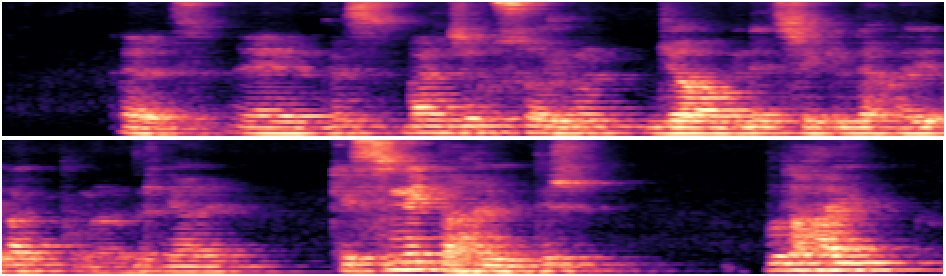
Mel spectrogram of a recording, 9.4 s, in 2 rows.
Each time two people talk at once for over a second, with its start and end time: none

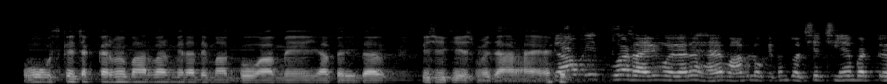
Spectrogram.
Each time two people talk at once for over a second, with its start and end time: none

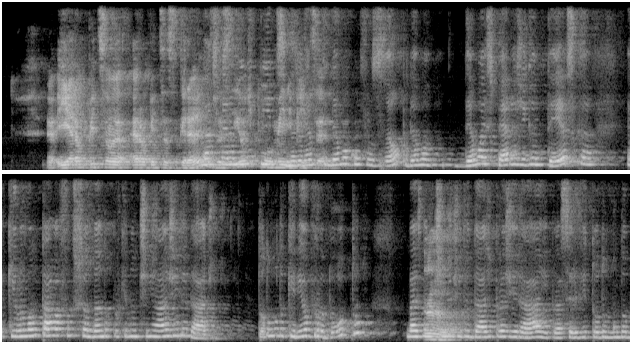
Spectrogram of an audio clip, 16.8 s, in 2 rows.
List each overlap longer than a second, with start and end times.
2.7-4.3

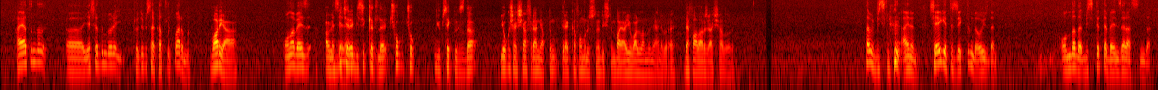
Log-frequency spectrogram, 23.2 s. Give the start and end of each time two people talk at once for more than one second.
none

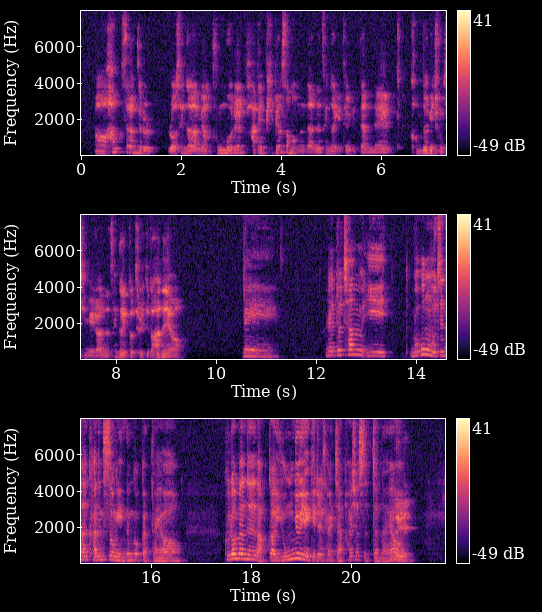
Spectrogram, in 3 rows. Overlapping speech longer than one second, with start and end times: none

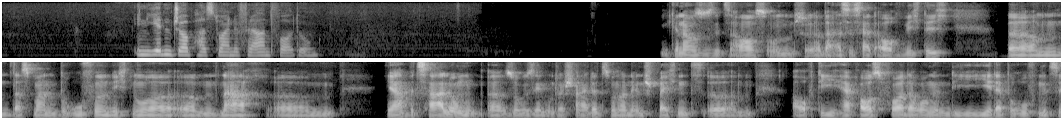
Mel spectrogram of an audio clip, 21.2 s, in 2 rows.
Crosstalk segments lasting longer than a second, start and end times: none

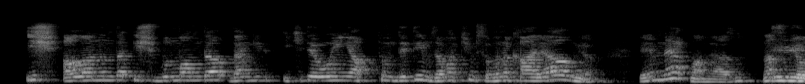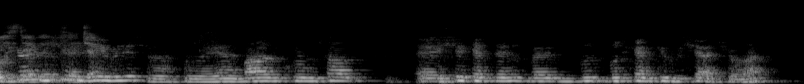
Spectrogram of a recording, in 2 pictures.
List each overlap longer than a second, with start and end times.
7.7-9.0

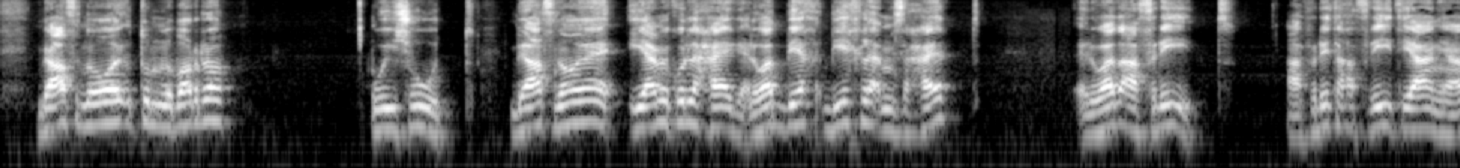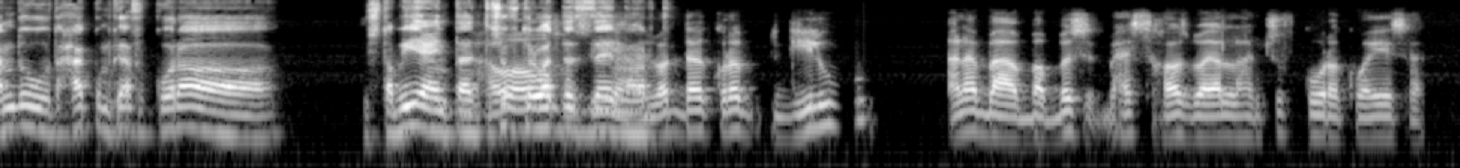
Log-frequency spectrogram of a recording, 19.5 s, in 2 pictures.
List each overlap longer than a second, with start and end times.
12.8-14.1

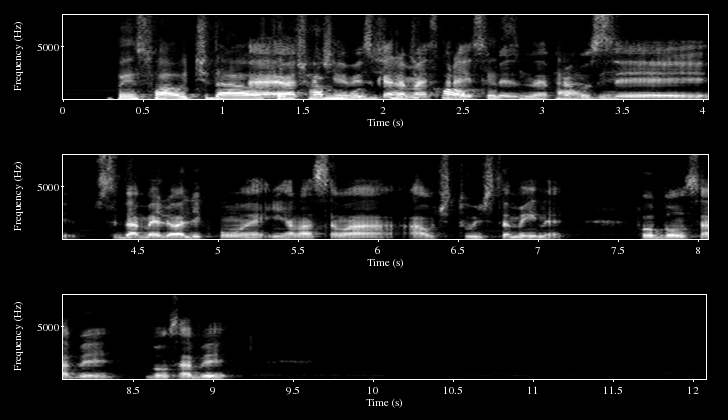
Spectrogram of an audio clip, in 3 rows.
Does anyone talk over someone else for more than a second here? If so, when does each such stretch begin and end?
1.2-3.5

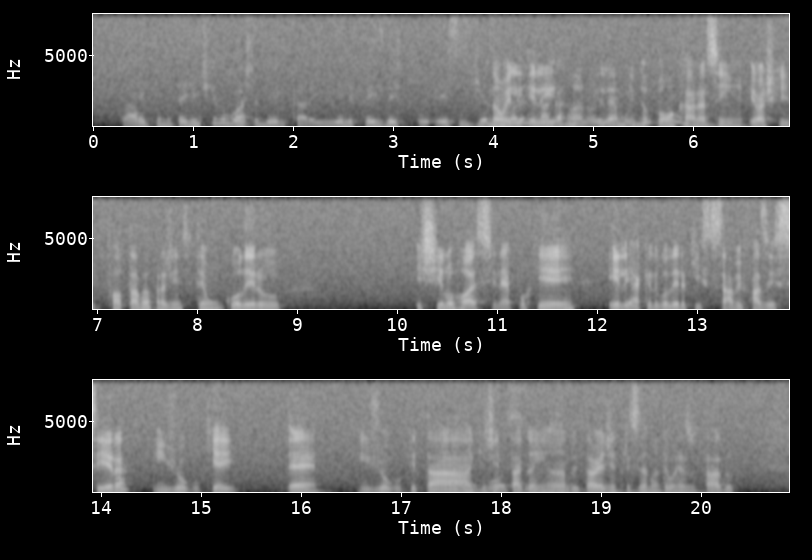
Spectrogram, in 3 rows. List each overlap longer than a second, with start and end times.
3.9-6.2, 17.4-18.9

